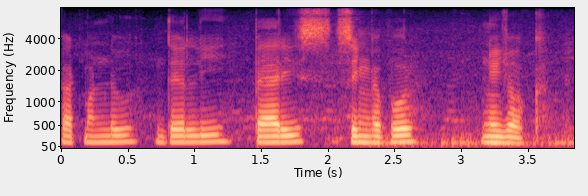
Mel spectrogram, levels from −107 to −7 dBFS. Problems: constant background noise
